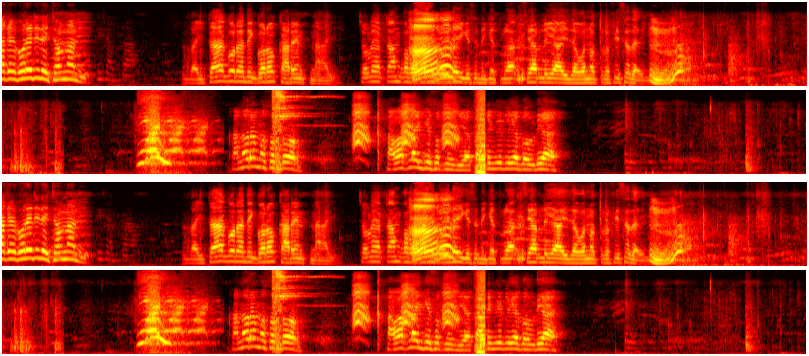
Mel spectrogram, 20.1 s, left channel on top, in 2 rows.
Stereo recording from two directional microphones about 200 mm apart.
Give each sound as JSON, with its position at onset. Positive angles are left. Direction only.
{"t": 0.0, "sound": "a man's voice", "side_deg": -15}
{"t": 2.3, "sound": "speech", "side_deg": 15}
{"t": 11.7, "sound": "speech", "side_deg": 0}
{"t": 13.0, "sound": "crow", "side_deg": 0}
{"t": 14.9, "sound": "speech", "side_deg": 0}
{"t": 16.6, "sound": "speech", "side_deg": 10}
{"t": 18.9, "sound": "a sound", "side_deg": -5}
